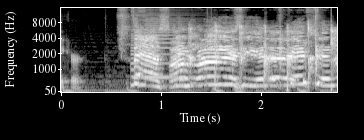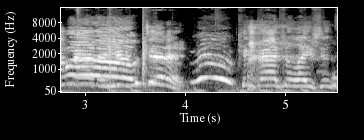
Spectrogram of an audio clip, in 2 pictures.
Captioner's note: hosts cheer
